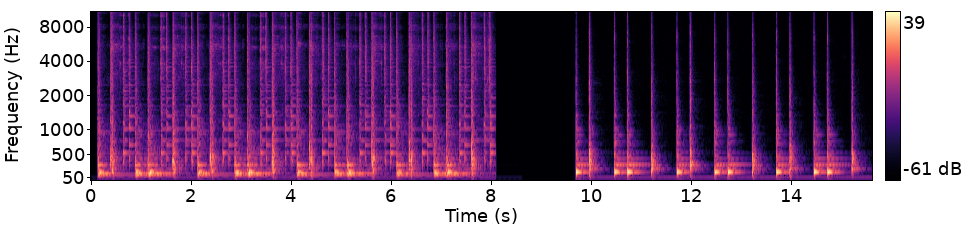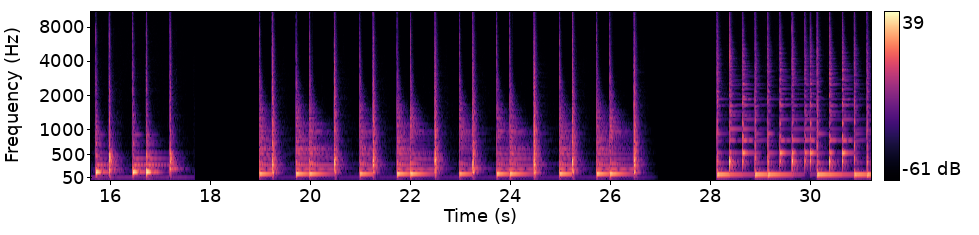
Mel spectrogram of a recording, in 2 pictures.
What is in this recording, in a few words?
Arabic Rhythms; Hadeeth - Arabic Rhythms Sample CD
